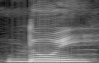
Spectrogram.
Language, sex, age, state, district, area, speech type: Odia, female, 30-45, Odisha, Malkangiri, urban, read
